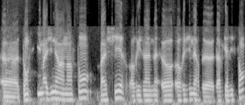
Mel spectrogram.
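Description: Ordinary pitch variation runs through a man's bright, sharp-toned voice. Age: 20s. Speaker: fundraiser organizer. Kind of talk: radio interview. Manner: halting, many hesitations.

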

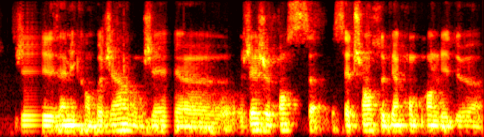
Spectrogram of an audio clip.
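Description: A man speaks at a moderate pace with a very deep, low pitch. His intonation is fairly even. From France. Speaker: entrepreneur. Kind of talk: interview.

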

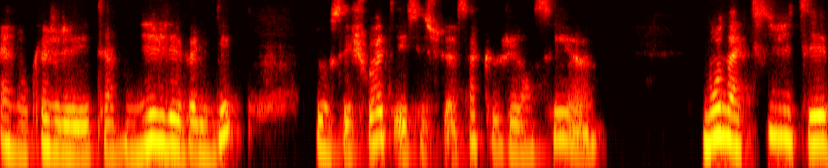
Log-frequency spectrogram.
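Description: Somewhat breathy, a woman with a medium pitch and a dark, mellow tone speaks at a moderate pace with ordinary pitch variation and long, frequent pauses. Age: 30s. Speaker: business coach and entrepreneur. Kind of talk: casual interview.

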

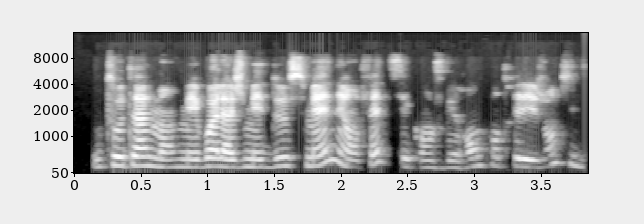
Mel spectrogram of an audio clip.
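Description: A woman talks very fast at a medium pitch, with ordinary pitch variation. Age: 30s. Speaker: social worker and app founder. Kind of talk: interview. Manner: animated.

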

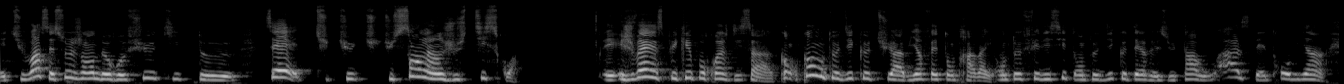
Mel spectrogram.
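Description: Speaking at a fairly slow pace, a woman uses a high pitch and lively intonation, with big swings in loudness. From Togo, West Africa. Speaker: real estate investor. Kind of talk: interview.

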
